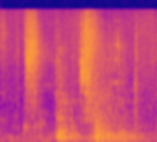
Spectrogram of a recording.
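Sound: knocking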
